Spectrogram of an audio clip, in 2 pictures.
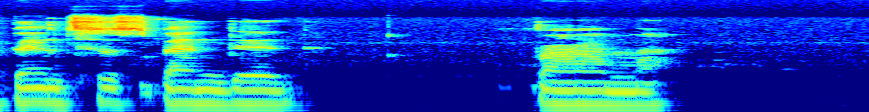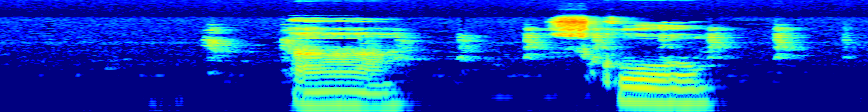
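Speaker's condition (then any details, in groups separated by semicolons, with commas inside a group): Multiple sclerosis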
